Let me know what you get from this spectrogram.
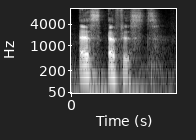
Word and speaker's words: SFist: Now it's SFist. – That's SFist. Their crime blotter. – I think it's pronounced fist. – S-fist. – S-fist.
